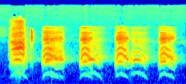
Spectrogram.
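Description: A crow caws repeatedly, about five harsh, raspy calls in a steady rhythm, clear with no other sounds around.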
